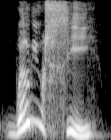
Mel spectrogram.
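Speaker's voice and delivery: a touch of nerves as he resumes; nervous. A narrator's reading. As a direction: blurt it out uneasily. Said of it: "he resumed nervously".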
